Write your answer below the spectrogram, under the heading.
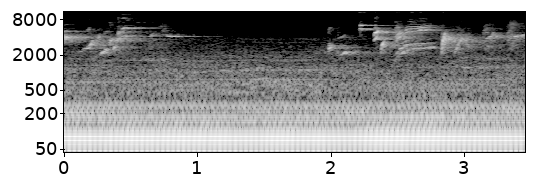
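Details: Short bursts of high chirping and liquid twitters from a European goldfinch, separated by a quiet gap, all over a continuous low background hum.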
